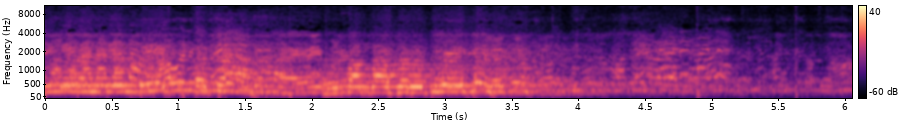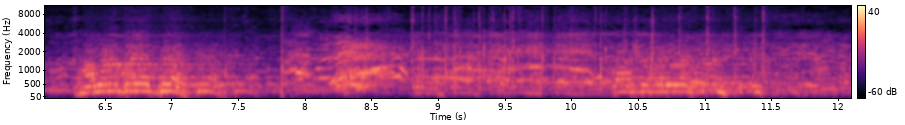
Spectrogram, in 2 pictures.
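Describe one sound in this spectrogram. A volleyball is struck hard with a slap.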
